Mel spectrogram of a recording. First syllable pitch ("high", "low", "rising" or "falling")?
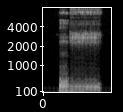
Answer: low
